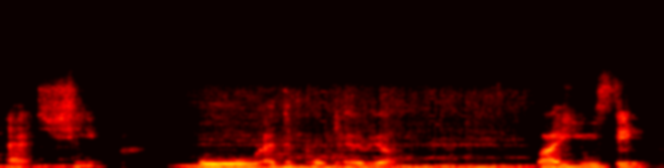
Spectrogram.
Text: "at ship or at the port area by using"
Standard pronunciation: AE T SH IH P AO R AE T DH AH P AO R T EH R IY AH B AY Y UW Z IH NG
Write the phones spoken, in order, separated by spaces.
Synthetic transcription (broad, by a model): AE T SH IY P AO L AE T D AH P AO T EH R IY AH B AY Y UW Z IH NG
